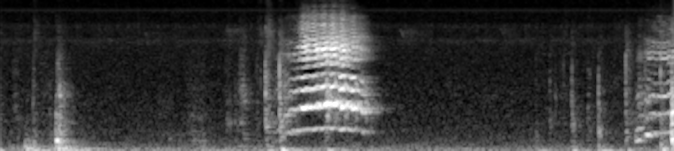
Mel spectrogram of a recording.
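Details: A nine-week-old female Nubian goat kid on a GoPro gives a loud, quavering bleat of about a second mid-clip, with soft clicks and shuffling around it and the start of another bleat at the end.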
